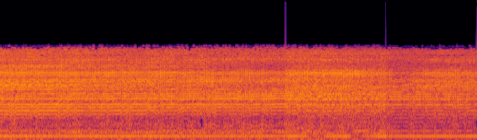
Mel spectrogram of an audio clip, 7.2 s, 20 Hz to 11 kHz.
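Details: Craftsman/MTD 2014 25cc two-stroke curved-shaft trimmer after a new Walbro carburetor and mounting gasket were fitted, started on full choke after priming ten times; steady, buzzy drone at even pitch, no surging or dropouts; runs solid.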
